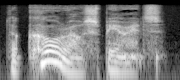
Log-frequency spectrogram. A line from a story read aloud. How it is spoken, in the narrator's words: Eddie murmured, mostly to himself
